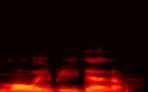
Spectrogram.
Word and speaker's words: molybdenum: The other compound that was in the fertilizer but wasn't listed in the banana is something called molybdenum. Or if you want to remember how to spell it, pronounce it molybdenum.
